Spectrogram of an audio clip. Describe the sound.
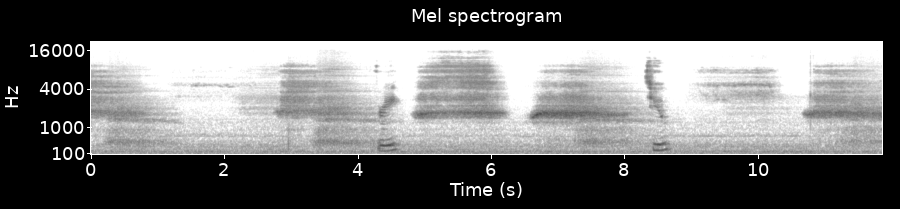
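Forceful breaths pushed through the nose during a yoga breathing exercise: a series of faint, breathy rushes with a couple of sharp, short snorts among them, spaced unevenly over several seconds.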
